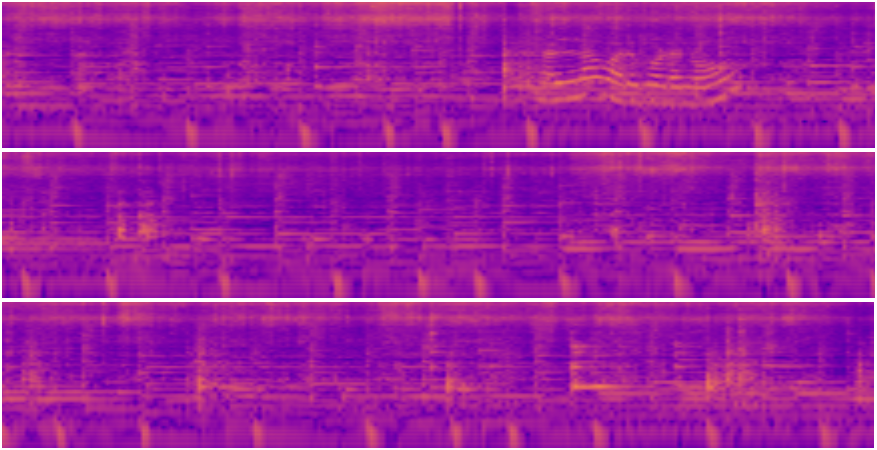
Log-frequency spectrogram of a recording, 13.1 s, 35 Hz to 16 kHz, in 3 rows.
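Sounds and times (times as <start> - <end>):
faint background music: 0.0 - 13.0
garlic sizzling in oil: 0.0 - 13.0
wooden spatula scraping pan: 0.0 - 13.0.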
